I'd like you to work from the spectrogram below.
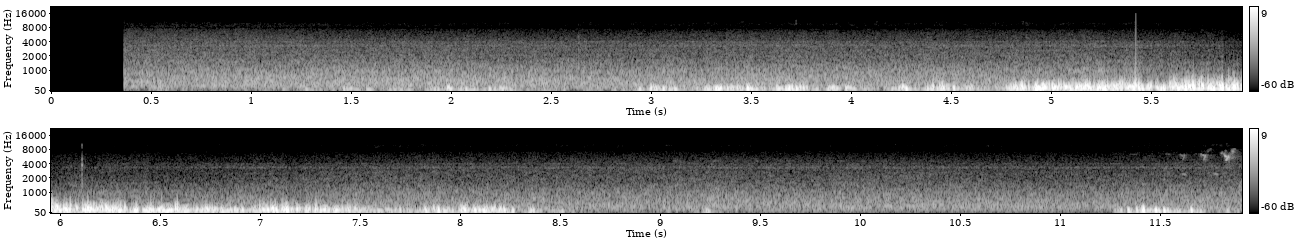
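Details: Low, rumbling wind buffeting the microphone in gusts, with no bird or other animal voice audible.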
